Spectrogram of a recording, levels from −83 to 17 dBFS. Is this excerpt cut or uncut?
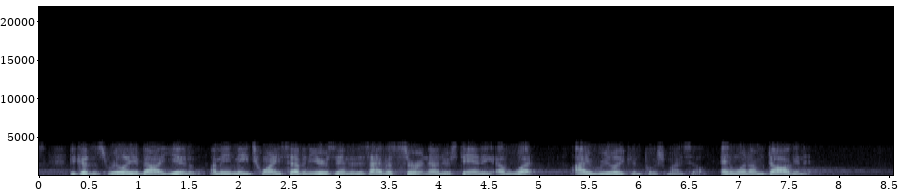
cut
